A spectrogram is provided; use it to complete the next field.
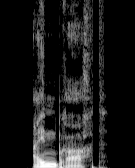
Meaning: second-person plural dependent preterite of einbrechen
- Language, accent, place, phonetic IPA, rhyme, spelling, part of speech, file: German, Germany, Berlin, [ˈaɪ̯nˌbʁaːxt], -aɪ̯nbʁaːxt, einbracht, verb, De-einbracht.ogg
